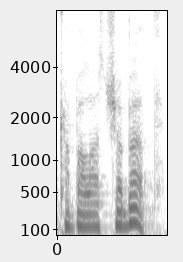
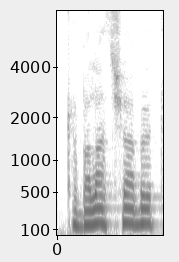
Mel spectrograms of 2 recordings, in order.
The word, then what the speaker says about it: Kabbalat Shabbat: a mother's prayer and Kabbalat Shabbat Kabbalat Shabbat or cabela's Shabbos depending in which particular pronunciation of Hebrew you prefer is the welcoming of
